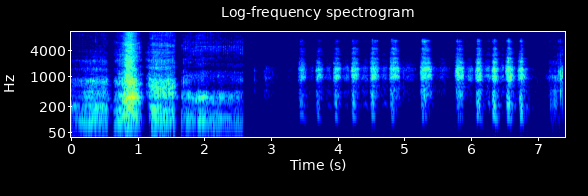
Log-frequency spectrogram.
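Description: Tiger growling and roaring, loudest about a second in, then a brief pause and a rapid series of short, sharp gorilla sounds, about five a second.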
